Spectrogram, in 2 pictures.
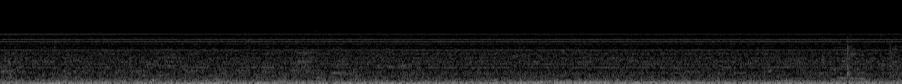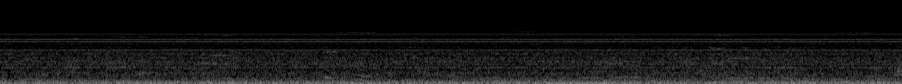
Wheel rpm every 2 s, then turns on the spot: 0, 0, 0, 0, 0, 0, 0, 0, 0.
none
